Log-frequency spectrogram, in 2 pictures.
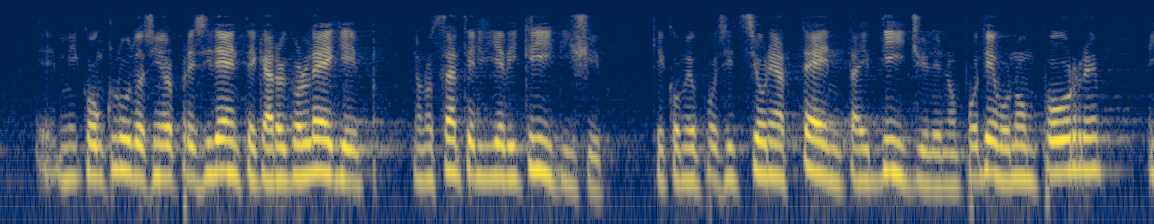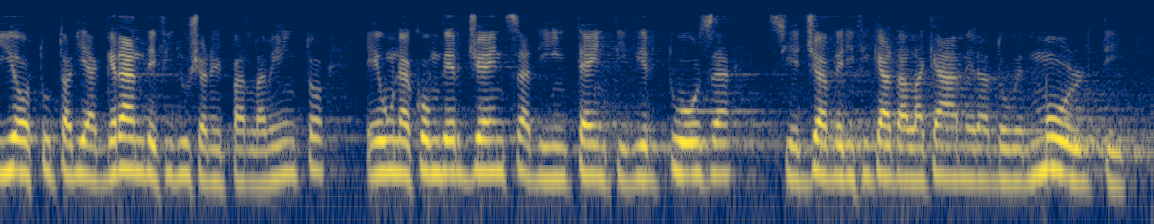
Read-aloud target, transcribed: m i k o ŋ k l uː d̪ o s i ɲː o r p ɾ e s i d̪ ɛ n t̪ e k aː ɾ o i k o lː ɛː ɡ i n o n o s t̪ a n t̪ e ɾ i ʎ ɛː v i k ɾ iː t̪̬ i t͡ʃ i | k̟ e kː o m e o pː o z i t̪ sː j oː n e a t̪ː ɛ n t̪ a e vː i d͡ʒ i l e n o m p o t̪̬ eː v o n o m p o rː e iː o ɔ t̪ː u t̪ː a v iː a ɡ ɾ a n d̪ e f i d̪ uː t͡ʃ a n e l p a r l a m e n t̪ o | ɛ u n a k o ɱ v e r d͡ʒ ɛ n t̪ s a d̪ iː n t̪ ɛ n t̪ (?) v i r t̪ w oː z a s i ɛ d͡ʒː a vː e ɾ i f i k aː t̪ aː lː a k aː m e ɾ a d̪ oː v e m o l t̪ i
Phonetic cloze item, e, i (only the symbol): i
